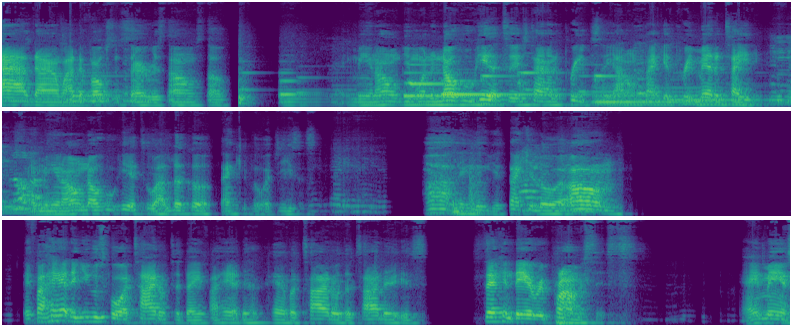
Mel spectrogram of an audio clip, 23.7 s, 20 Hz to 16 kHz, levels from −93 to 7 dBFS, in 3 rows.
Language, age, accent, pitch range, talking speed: English, 30-49, American, 110-145 Hz, 175 wpm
